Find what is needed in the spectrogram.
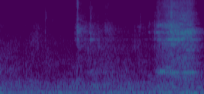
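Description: Fabric of hanging garments rustling and rubbing close to the microphone as they are handled and brushed past, with a brief faint rub and then a louder swish near the end.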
